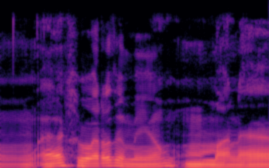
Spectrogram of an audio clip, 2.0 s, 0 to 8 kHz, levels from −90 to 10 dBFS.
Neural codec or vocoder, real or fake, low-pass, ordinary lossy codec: none; real; 7.2 kHz; Opus, 64 kbps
